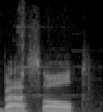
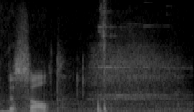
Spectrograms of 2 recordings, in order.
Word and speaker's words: basalt: a bunch of prismarine basalt or basalt however you want to pronounce it yeah it's basalt i can be a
